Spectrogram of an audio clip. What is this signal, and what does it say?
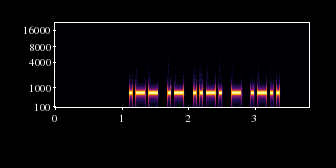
Morse code, heard as a keyed tone, about 25 wpm, 700 Hz. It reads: WAFTL
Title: Code Groups - 5 Letters - 25wpm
